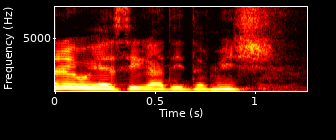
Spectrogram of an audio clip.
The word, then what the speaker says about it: Misch: Tom Misk. Es difícil de pronunciar, aunque es muy simple su apellido. Es M-I-S-C-H.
